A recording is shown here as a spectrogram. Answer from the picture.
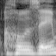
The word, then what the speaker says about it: Jose: She spoke with Jose Martinez, who also you do not pronounce the J in, much like Fajitas.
